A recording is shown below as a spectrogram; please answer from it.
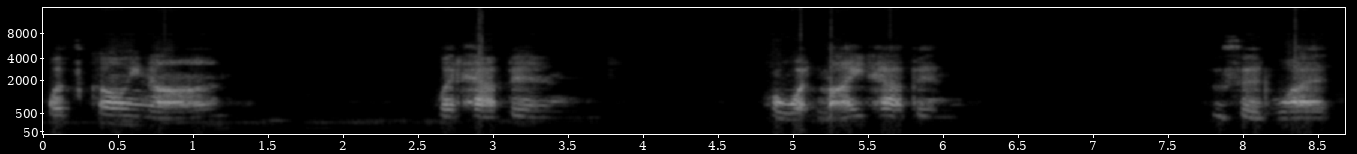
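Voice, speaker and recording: A woman guides a meditation in a soft, breathy voice that often thins toward a whisper, with some creak in it. She leaves gentle pauses between phrases. The recording is muffled and lo-fi. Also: mid-range voice. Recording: muffled lo-fi playback.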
